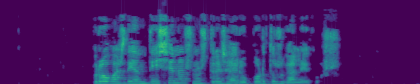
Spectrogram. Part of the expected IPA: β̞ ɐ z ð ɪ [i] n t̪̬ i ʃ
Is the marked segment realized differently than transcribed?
yes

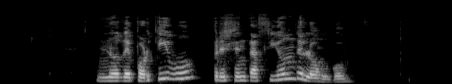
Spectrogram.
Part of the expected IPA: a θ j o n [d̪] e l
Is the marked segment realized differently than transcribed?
no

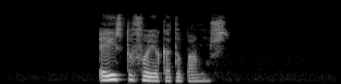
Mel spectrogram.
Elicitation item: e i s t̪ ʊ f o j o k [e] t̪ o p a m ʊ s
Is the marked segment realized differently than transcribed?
yes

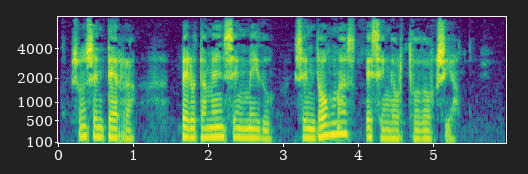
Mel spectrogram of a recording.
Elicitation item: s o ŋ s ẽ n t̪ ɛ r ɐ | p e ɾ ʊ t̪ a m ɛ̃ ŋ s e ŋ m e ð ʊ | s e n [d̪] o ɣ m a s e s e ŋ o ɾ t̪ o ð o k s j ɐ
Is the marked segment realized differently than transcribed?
no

